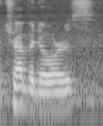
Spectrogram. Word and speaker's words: troubadours: You know, we're on the subject of the troubadours. That's spelled, you know, trub, like trouble, and the rest of it is A-D-O-U-R-S. Troubadours.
